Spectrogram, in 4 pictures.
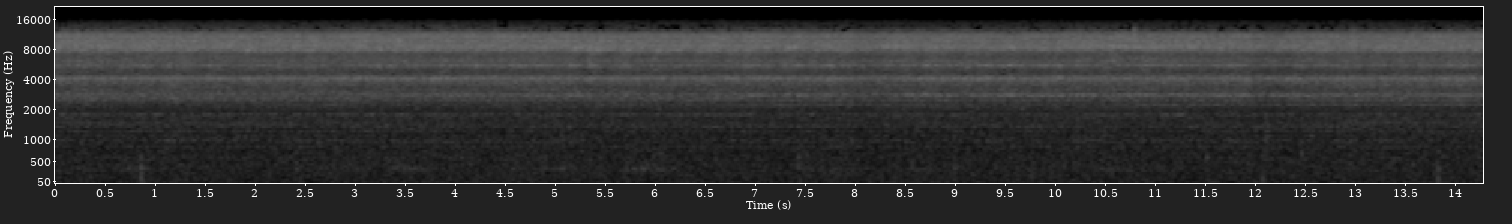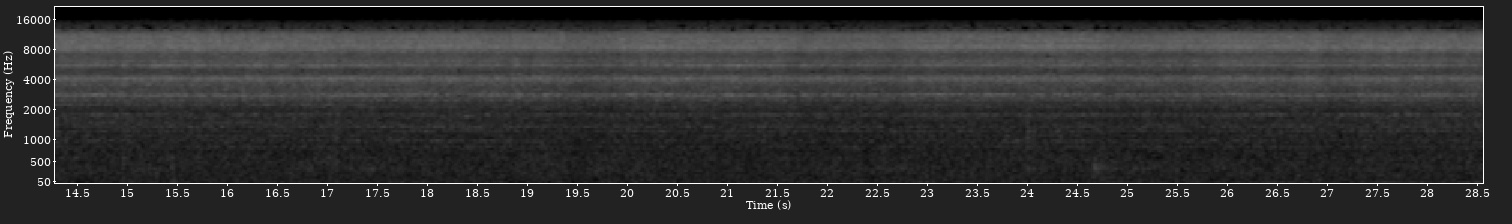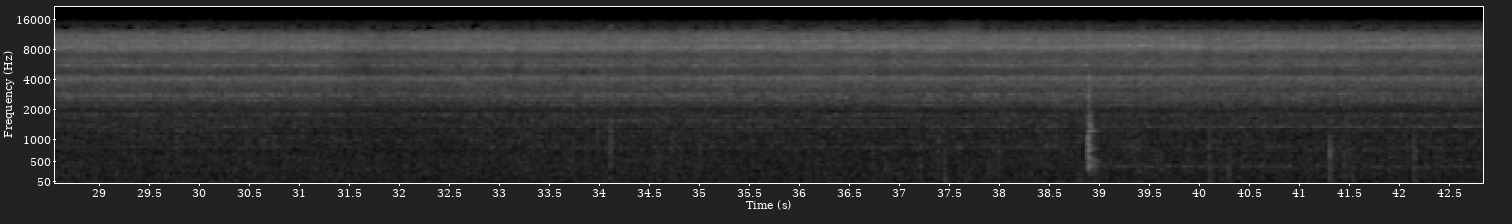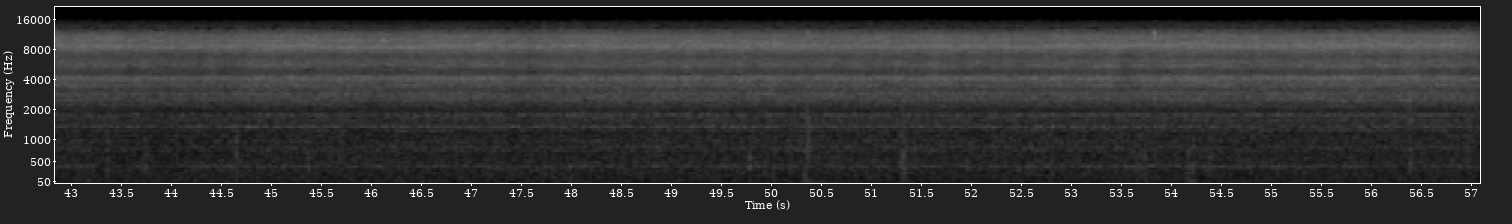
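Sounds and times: kettle heating with faint hiss: 0.0 - 57.0.

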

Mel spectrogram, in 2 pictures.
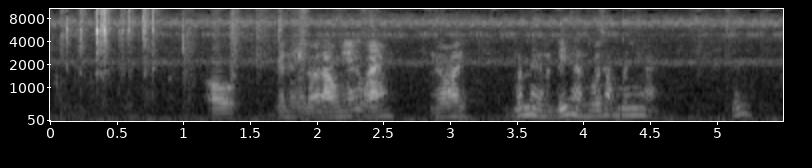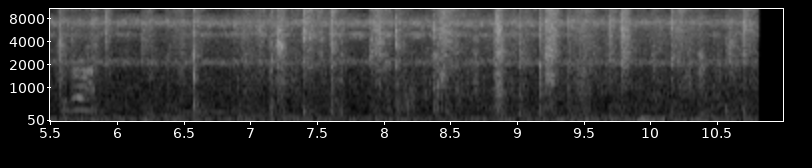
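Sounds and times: crickets chirping: 0.0 - 10.8
footsteps on hard ground: 0.8 - 2.6, 4.6 - 10.8.

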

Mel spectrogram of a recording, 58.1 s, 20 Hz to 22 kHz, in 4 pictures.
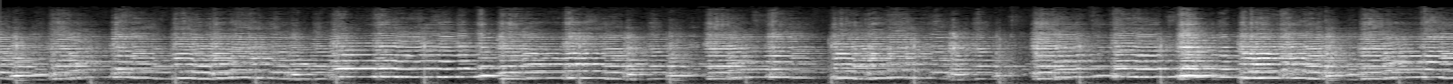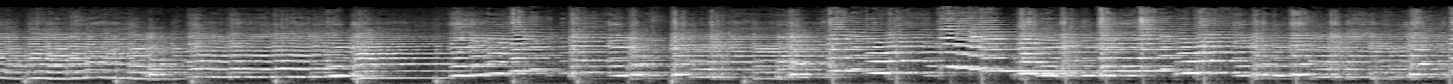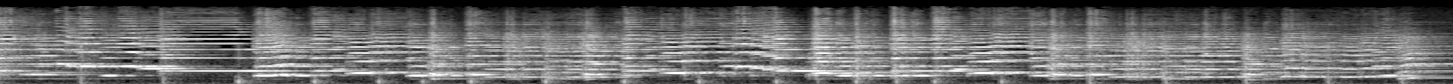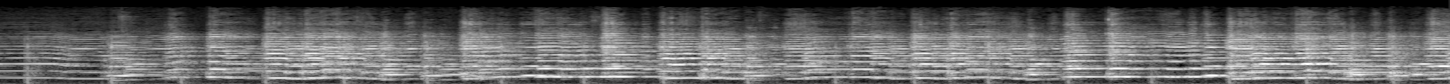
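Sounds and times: solo fiddle playing a reel: 0.0 - 58.0.

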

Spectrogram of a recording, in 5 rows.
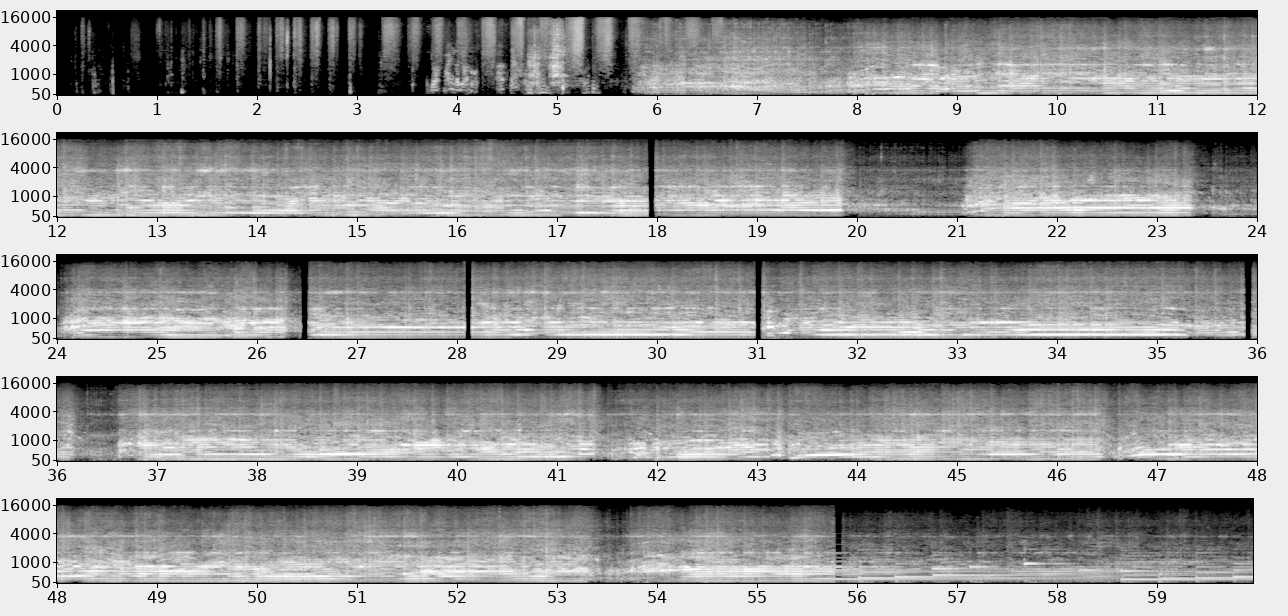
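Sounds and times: leaf blower engine running: 3.6 - 59.9.

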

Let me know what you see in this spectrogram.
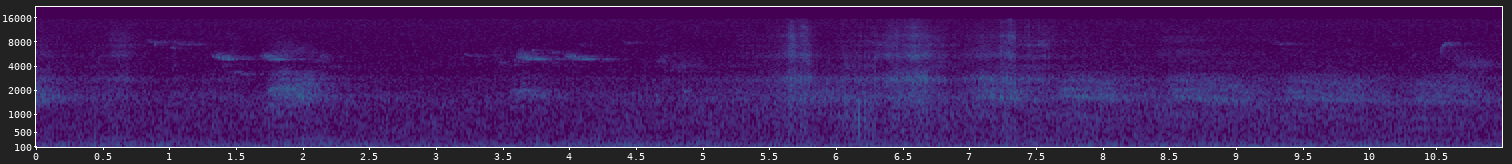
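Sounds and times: crows cawing: 1.7 - 2.2, 7.0 - 10.9.

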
